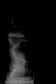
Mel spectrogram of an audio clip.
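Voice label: "yang" Mandarin Chinese pinyin voice, neutral tone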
